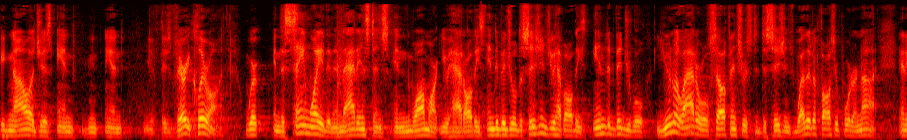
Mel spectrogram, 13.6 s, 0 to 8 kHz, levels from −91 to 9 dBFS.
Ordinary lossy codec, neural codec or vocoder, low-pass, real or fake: AAC, 32 kbps; none; 7.2 kHz; real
